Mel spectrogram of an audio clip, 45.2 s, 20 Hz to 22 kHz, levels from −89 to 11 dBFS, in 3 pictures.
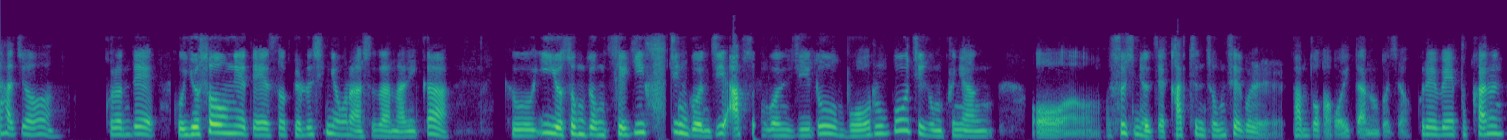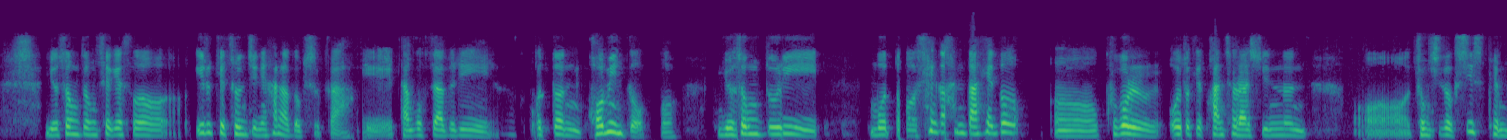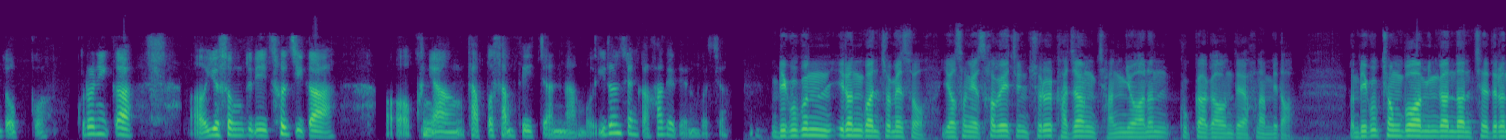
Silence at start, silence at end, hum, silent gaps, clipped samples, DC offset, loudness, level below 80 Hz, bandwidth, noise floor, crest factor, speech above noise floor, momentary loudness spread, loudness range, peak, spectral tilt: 0 s; 0 s; none; none; under 0.1%; under 0.1%; -22 LUFS; -62 dBFS; 9.2 kHz; -62 dBFS; 22 dB; 41 dB; 14 LU; 5 LU; 0 dBFS; -6 dB/octave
